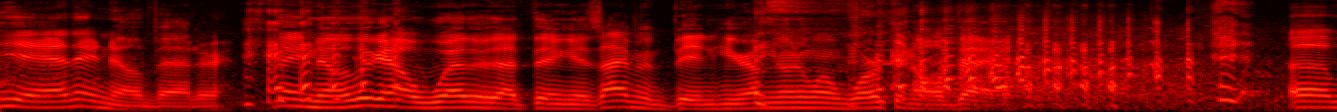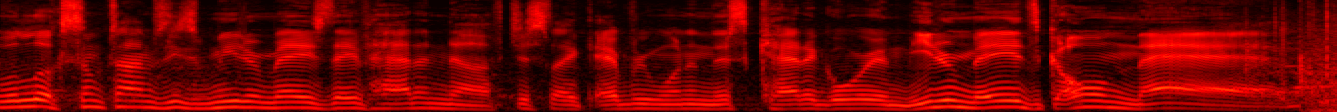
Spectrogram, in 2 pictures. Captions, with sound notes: - Do they? - Yeah, they know better. (laughs) They know, look at how weathered that thing is. I haven't been here, I'm the only one working all day. (audience laugh) Well look, sometimes these meter maids they've had enough. Just like everyone in this category, Meter Maids Gone Mad!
